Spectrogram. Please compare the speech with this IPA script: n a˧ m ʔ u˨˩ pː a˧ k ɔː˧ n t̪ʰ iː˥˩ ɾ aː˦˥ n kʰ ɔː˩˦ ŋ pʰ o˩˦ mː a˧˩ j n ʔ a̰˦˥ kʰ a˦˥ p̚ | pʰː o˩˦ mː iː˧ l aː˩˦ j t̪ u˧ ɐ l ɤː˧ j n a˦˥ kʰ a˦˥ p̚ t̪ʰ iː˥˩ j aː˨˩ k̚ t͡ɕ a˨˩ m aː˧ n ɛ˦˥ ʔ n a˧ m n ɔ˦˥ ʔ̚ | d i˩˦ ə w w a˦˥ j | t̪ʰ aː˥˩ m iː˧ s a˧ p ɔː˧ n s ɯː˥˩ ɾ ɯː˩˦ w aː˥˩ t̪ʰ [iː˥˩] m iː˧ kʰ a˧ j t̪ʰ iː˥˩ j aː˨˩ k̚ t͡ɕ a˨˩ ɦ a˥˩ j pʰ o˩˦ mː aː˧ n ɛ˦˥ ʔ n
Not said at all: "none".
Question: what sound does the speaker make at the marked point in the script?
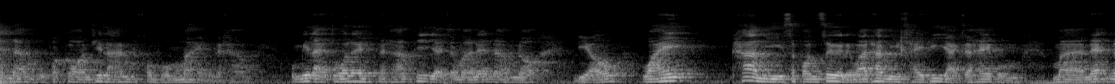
aː˥˩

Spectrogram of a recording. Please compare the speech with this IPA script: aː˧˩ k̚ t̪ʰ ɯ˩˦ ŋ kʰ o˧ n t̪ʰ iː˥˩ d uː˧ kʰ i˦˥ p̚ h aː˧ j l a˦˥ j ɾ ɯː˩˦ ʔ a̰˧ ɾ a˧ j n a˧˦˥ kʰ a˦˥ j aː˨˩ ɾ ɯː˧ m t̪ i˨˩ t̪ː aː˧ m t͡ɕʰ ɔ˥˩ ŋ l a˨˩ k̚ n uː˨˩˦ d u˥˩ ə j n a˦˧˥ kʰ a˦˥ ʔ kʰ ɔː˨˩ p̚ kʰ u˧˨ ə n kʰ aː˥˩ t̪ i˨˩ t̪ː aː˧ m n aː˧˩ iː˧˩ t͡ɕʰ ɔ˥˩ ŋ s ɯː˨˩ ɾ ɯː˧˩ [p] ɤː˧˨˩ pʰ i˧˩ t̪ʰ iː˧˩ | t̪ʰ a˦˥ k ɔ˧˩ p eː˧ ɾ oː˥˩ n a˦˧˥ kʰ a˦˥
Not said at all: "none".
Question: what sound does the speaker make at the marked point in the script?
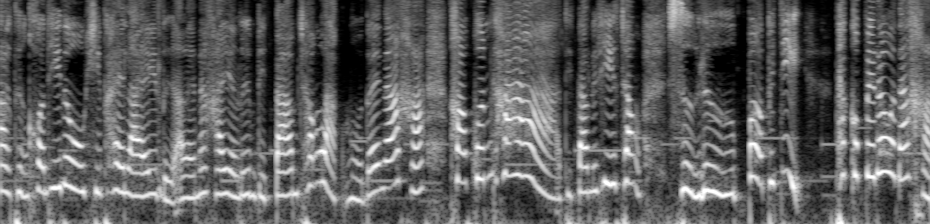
p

